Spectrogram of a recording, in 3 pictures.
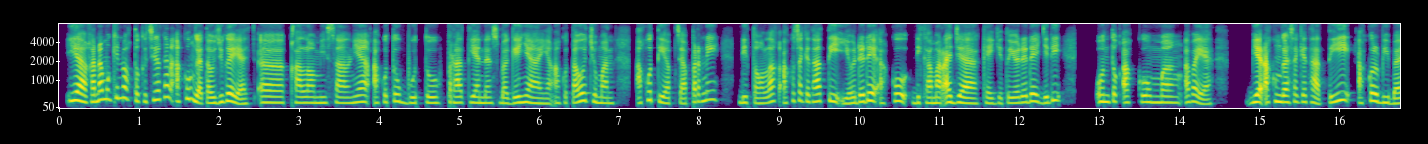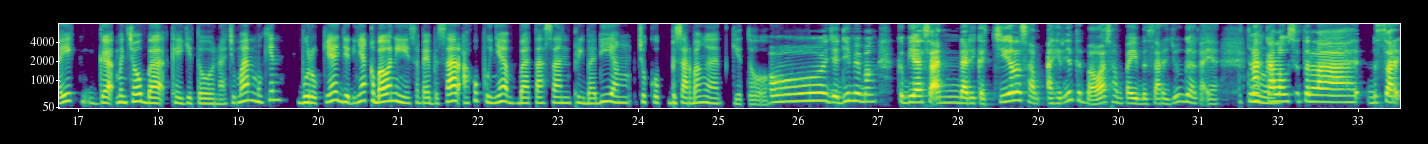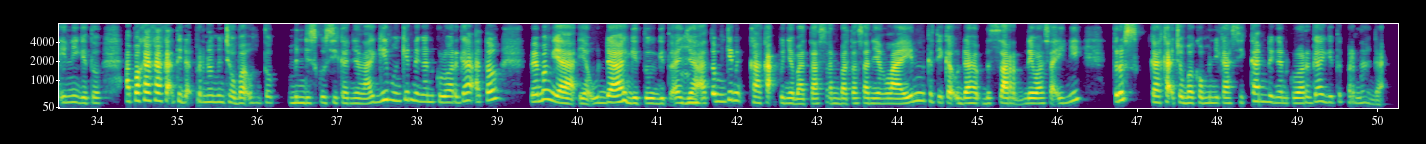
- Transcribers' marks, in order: tapping
- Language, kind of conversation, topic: Indonesian, podcast, Bagaimana menyampaikan batasan tanpa terdengar kasar atau dingin?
